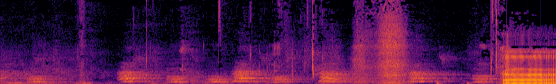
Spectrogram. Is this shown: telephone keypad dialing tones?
no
